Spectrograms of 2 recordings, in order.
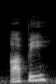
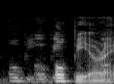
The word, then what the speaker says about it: Opie: Oppie? Opie. Okay, Opie right. We physicists always pronounce oppi because of a famous physicist Oppenheimer. Okay opey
